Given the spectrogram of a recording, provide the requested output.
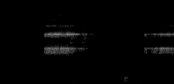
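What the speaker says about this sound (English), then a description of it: "my thermometer is making an alarm" A thermometer alarm gives two bursts of electronic beeping, close and fairly quiet, with a brief soft knock between them and no talking.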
